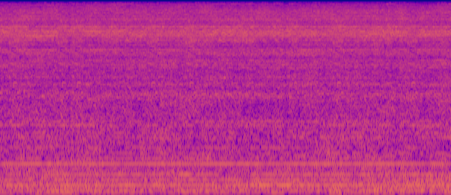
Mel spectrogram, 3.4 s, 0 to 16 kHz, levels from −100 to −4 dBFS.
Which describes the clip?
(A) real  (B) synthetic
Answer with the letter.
B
